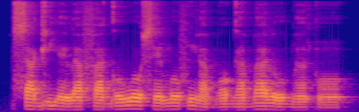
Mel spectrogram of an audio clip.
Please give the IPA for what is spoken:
s a˧ ɡ i˧ j ɛ̃˨ l a˨ f a˨ ɡ o˨˦ w o˦˨ s ɛ̃˧ m o˦ f ĩ˦˨ ɾ a˨ b ɔ˨˦ ɡ a˧ b a˦ l o˧ b ã˧ k ɔ̃˧

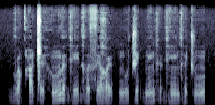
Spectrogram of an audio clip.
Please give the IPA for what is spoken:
ɡ͡b u qʰ e ǁ ɘ h ũ ð ə ɡʱ e ɡʱ ɤ s ɘ ʁ ʏ | ŋ u t͡ʃ e ɡ͡b ẽ ɡʱ ʏ ɡʱ ẽ ɡʱ ə t͡ʃ ũ

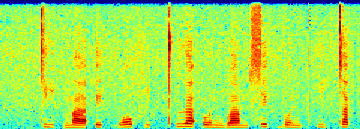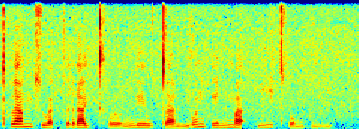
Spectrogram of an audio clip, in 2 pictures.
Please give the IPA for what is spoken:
t iː˨˩ t̚ m aː˩˦ ʔ e˨˩ k̚ b ɔː˦˥ f i˨˩ t̚ pʰ ɯ˥˩ a̯ ʔ o˧ n b a˧ m s e˥˩ k̚ j o˧ n pʰ i˦˥ ʔ t a˦˥ k̚ pʰ l a˥˩ m s u˨˩ a̯ k r a˧ j kʰ ɤː˩˦ ŋ eː˧ w t aː˩˦ n j o˥˩ n ʔ e˦˥ n m a˨˩ ʔ p iː˥˩ tʰ o˩˦ m p iː˩˦

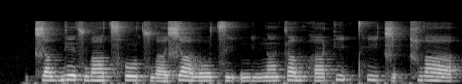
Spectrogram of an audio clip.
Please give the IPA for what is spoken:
t͡ɕ a˧ w ɡ ẽ˥˧ s w a˧ t͡sʰ ɔ̃˧ t͡s w a˨˩ ɕ a˥˧ l o˧ t͡s i˨ ʔ ŋ i˨˩ ŋ ã˧ k a˥˧ w h a˧ k i˦ ʔ t̪ʰ i˥˧ t͡ɕ ə˨ p̚ t͡ɕ w a˥˧

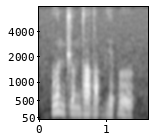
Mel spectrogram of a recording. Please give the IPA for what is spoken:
ʊ n d͡ʒ o n d œ dˤ ø bʱ ɪ ɓ ʊ

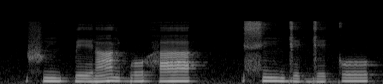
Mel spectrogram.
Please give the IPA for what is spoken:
f ĩ˨ k͡p e˨ ɾ ã˨˦ ɡ͡b o˧ h a˦ | s ĩ˧ ɡ e˨ ɡ e˨ k o˧

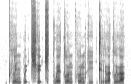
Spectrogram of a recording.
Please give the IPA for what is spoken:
pʰ l e˦˥ n p e˥˩ ʔ t͡ɕʰ e˥˩ ʔ t͡ɕ a˦˥ t̚ k w ɛː˦˥ k l o˥˩ n pʰ l o˥˩ m k iː˦˥ k̚ t r ɯ˦˥ a̯ k l ɯ˥˩ a̯

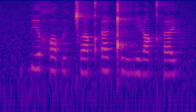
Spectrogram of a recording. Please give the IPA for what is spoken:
ɓ y χ ɔ ɓ ɵ ǀ o qʼ ʉ ǃ ʉ v i ɭ ɔ qʰ y

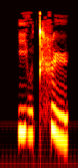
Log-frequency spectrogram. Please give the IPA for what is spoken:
j o̤ t ʂ ʉ

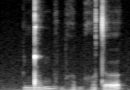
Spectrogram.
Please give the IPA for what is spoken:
ŋ͡ǃ u˩˥ m b u˦˨ bʱ ɵ˩˥ bʱ ɤ˩˥ t ə̰˩˥

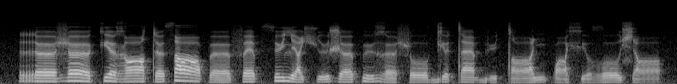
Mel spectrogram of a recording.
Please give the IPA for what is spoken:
r œː˧ ɮ œː˥˩ kʲ œ˥˩ ɣ ɑː˧ t œ˩˥ θ ɑː˥˩ p œː˩ f ɛː˧ p θ y˥ lʲ ɑ˩˥ ç ʉ˩˥ ʒ œː˩˥ p ʉ˩˥ ɣ œ˩ ɬ oː˧ ɡʲ ɵ˥˩ t æ˧ b y˩ t ɑː˩˥ ɲ p ɑ˩ xʲ o˩ ɣ oː˧ ɕ ɑ˩

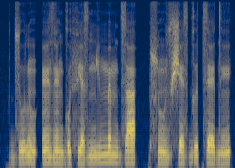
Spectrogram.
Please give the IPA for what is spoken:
d͡z u˨˥ l ũ˨ ʔ ɛ̃˧˥˧ z ɛ̃˦˨ ɡ o˨˥ fʲ a˨˩˦ z ɲ i˦˥ m ɛ˦˥ m d͡z a˦˥ | ɬ ũ˨˩˦ z ʃ ɛ˨˥ z ɡ ɯ˦˥ t͡s ɛ˦˨ d ẽ˨˥

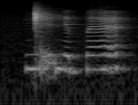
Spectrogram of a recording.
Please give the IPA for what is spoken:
ŋ͡ǁ ḛ ŋ e b p ɛ

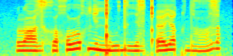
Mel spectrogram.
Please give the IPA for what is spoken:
ɭ ɑː z x ʊ χ uː χ ʎ i ŋ͡ǃ ṳ dʱ i z qʼ iː q dʱ ɑ̤ z

